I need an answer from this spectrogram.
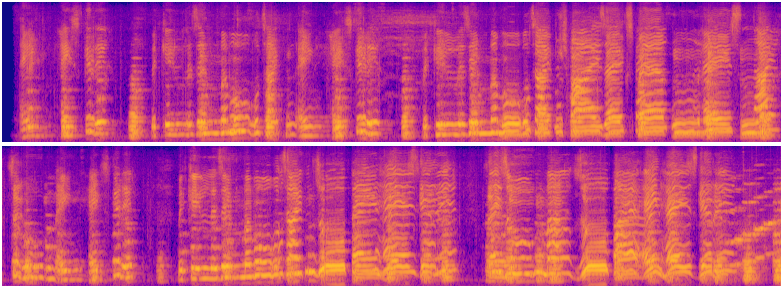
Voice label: Soup Commercial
